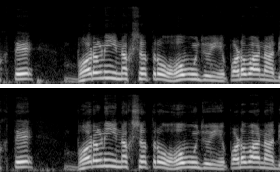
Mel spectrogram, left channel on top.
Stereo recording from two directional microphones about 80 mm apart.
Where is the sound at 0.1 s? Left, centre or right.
Right.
